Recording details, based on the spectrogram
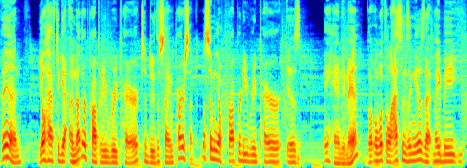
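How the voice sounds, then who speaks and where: A middle-aged or older master plumber from Texas hosts a video, reading comments aloud with folksy reactions and calling his audience y'all and guys. His medium-pitched voice is animated, brisk and darkish, with faint music behind it.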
